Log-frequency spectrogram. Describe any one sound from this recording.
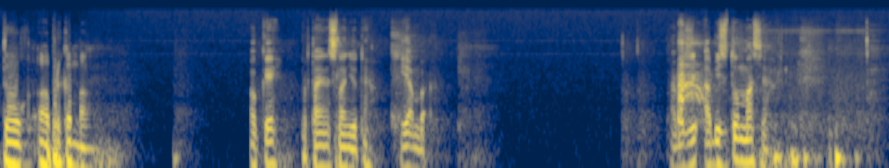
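A young man speaks calmly into a microphone, pausing between phrases.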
